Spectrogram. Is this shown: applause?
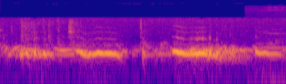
no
